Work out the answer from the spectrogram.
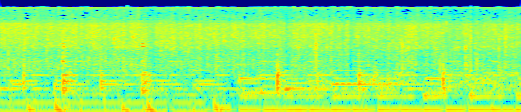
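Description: Garlic cloves sizzling as they fry in hot oil in a wok, with a spatula scraping and tapping the pan as they are stirred.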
